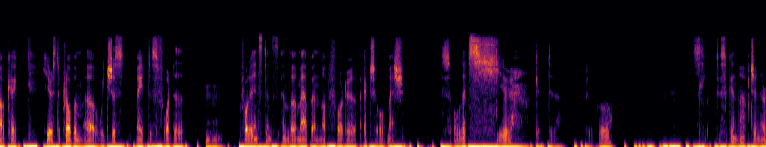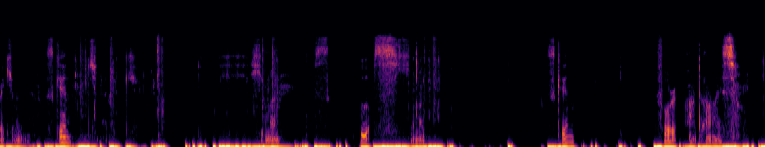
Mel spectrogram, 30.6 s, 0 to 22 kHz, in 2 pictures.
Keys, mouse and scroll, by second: 9.6 typing, 11.5 click, 14.1-14.6 scroll up 1, 15.3 click, 16.8 g, 16.9 e, 17.1 n, 17.4 e, 18.2 Down, 18.4 Return, 19.5-20.5 drag, 20.2-20.7 typing, 20.7 click, 21.8 click, 23.4-23.9 typing, 25.2-29.5 drag, 30.1-30.6 typing.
